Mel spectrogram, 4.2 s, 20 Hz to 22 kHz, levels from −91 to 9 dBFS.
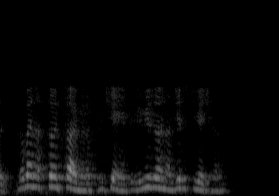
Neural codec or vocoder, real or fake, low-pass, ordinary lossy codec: codec, 24 kHz, 0.5 kbps, DualCodec; fake; 3.6 kHz; AAC, 24 kbps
